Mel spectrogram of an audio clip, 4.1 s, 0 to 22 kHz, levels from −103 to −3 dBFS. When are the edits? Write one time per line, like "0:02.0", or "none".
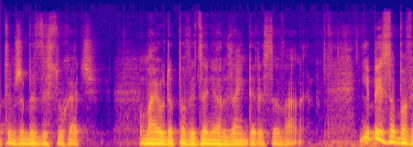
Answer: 0:01.4
0:02.2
